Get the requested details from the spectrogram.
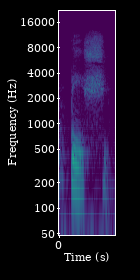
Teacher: Esse seria um processo de monotongação, né? Esse ditongo se transforma numa vogal única, o E.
